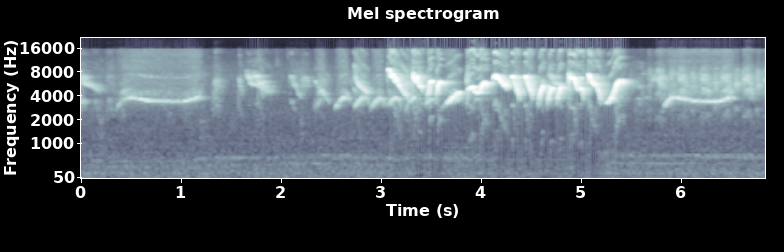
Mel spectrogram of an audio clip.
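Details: Singing white-eye (pleci): a thin sliding whistle opens, followed by quieter chirps, then a loud, dense run of fast, high twittering notes, ending with another soft drawn-out whistle.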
